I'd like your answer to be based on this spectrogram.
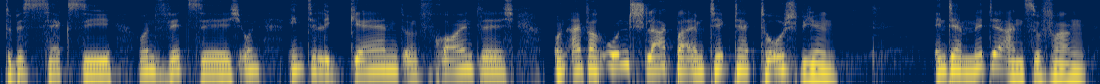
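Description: A man doing a sweet-talking digital boyfriend with a raised, buttery voice that pours out compliments and product tips. The flattery lays it on thick, and the voice sits well above his usual register. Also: fairly high pitch, slow pace, pitched above the performer's own voice. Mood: flattering. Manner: sugary, salesy praise. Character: smooth flattering male AI companion. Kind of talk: audiobook character voice.

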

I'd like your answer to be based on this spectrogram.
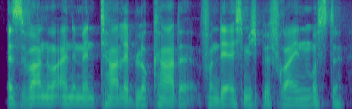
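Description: A composed, literal android politician, read by a man in an audiobook. The voice sits low and speaks in flat, even statements. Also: normal speed, lightly acted. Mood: calm. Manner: flat, matter-of-fact delivery.

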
